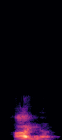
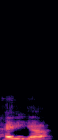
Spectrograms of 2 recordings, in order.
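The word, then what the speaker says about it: הָיָה: Haya. That's how it's pronounced right here. Ha-ya. Ha-ya. Okay? It's not hey-ya, it's ha-ya.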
